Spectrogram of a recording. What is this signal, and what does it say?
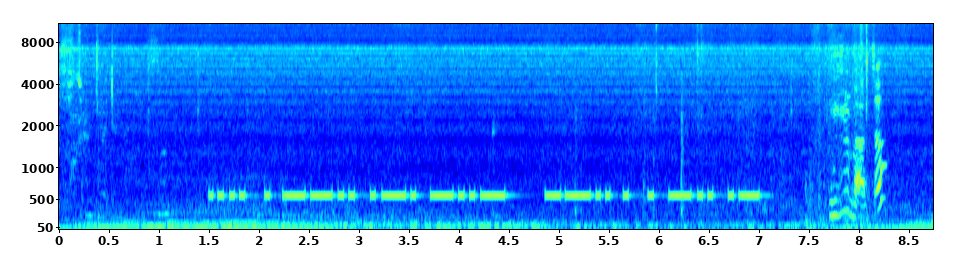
Morse code, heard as a keyed tone, hand-sent with a straight key, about 22 wpm, 560 Hz, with room echo and the noise inside a car. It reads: HEZRX ZEEDA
